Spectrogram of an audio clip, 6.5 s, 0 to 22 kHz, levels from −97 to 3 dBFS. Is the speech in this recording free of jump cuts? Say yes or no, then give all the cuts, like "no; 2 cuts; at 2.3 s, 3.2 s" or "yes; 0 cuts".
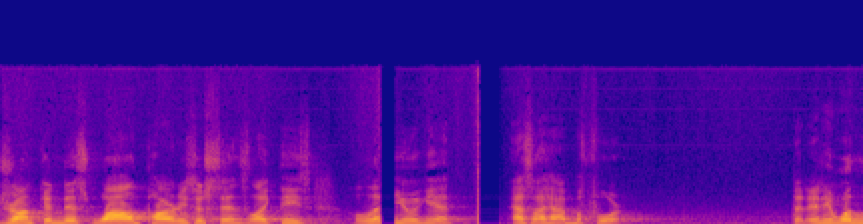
no; 2 cuts; at 1.5 s, 3.0 s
